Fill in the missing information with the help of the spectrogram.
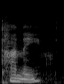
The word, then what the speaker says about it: tangi: So words like mahunga, the word for head, that's spelled M-A-H-U-N-G-A, while it still is written M-A-H-U-N-G-A, is actually said mahuna, and that applies the same to tangi. Looks like tangi, T-A-N-G-I, but is actually said tani.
